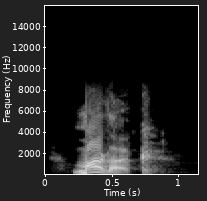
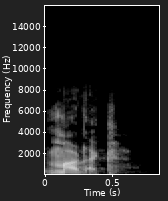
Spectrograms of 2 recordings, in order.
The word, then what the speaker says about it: Marduk: And in Babylon, it was used as a title for the god or idol, Marduk, or Marduk, but I would pronounce it Marduk.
